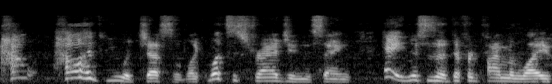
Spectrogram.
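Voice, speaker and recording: Against noticeable background noise, a man with a fairly high voice and an American accent speaks with lively intonation in a dry, close sound with no echo. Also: moderate pace. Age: 40s. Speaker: podcast host. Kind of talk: casual interview chat.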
